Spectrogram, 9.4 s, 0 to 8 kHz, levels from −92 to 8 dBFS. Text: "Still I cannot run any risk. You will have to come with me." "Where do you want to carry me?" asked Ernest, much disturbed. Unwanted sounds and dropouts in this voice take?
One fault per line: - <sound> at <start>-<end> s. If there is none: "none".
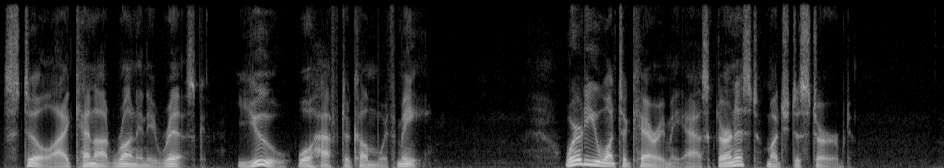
none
